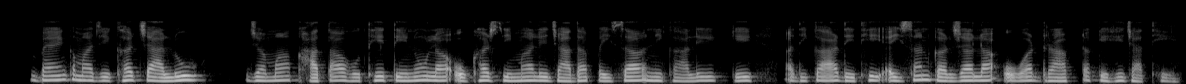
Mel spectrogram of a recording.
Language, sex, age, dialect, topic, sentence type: Chhattisgarhi, female, 18-24, Western/Budati/Khatahi, banking, statement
